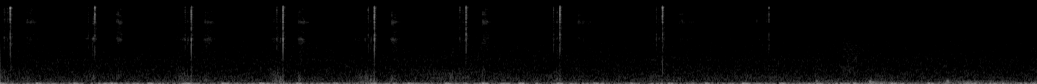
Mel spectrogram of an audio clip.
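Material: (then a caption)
Steel. Small steel eyebrow scissors, held in the fingers, are snipped open and closed repeatedly. The result is a quiet, fairly steady series of crisp, high, metallic snips that end instantly with no ring, over a faint low background hum.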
